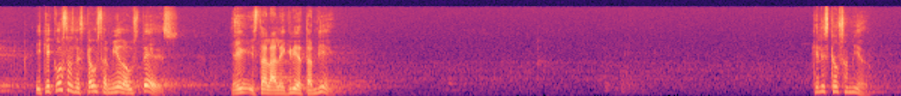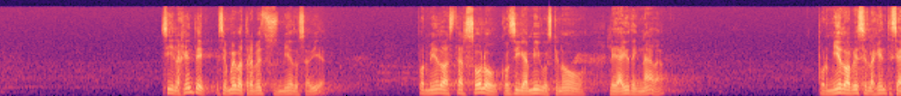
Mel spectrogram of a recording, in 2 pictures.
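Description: A man speaks calmly through a microphone, with pauses.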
